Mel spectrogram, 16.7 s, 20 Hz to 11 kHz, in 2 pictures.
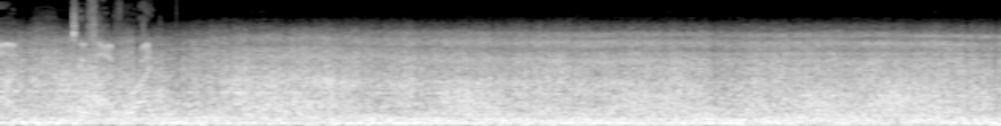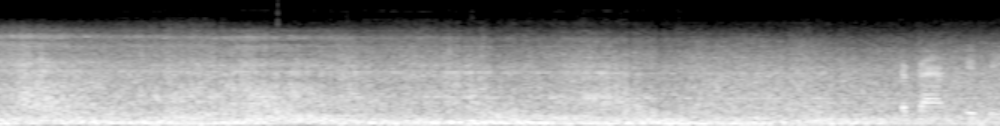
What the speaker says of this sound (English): China Eastern Airlines flight 586, the 777-300ER heading to Shanghai, now rolling down 25 right.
